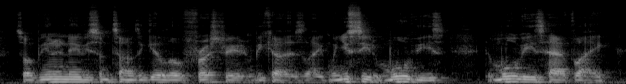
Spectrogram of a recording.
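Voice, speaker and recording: A man with a slight New York accent speaks at a moderate pace in a fairly low, monotone, flat voice, with audible room echo. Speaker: Navy sailor and YouTuber. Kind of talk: unscripted casual explainer. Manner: casual, many fillers and repeats.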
